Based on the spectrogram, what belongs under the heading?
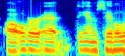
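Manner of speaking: normal talking voice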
